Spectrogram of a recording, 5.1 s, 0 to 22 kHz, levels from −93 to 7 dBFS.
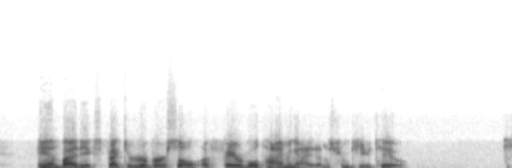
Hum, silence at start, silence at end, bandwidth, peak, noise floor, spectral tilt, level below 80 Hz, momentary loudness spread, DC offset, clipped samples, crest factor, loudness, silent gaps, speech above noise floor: none; 0.4 s; 0 s; 6.8 kHz; -4 dBFS; -69 dBFS; -7.5 dB/octave; -64 dBFS; 13 LU; under 0.1%; under 0.1%; 22 dB; -25 LUFS; none; 44 dB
